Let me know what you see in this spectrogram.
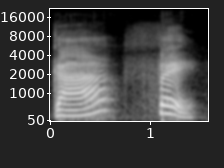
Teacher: Fé é a sílaba mais forte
